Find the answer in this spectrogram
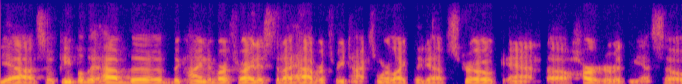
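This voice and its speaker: With a Northern California accent, a man talks in a very deep, low pitch and fairly even intonation. He keeps a moderate pace with hardly any pauses. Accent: Northern California American. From Northern California (Stockton). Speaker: podcast host. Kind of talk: casual interview conversation. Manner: halting, many fillers.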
